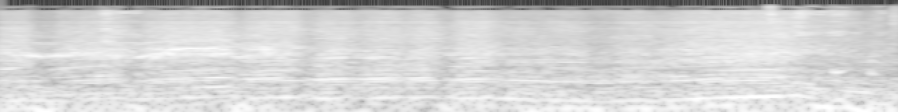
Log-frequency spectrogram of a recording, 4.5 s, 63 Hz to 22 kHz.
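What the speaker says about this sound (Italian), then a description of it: "Abbiamo questa Corvette C3 metà anni 70" A mid-1970s Corvette C3 drives on a road, its engine a steady, loud, close rumble with harmonic drone and some tire noise throughout, no voices.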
